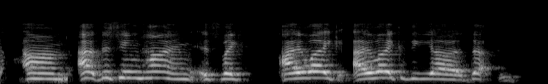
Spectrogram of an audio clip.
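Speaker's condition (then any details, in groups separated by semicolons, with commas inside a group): Cerebral palsy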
